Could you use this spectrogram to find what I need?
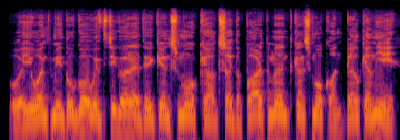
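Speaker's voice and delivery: put-on lightly done Russian accent, dropped articles. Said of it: "wake up with a Russian accent".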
